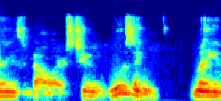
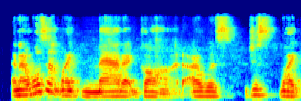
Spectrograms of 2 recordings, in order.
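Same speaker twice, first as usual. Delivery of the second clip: ordinary delivery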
